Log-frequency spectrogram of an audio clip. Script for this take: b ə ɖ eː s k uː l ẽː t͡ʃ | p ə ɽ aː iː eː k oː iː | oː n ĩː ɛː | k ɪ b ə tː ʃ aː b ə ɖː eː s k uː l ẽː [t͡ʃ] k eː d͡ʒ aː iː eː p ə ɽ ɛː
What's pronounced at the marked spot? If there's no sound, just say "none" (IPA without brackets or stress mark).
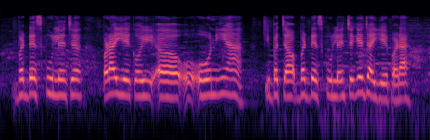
t͡ʃ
